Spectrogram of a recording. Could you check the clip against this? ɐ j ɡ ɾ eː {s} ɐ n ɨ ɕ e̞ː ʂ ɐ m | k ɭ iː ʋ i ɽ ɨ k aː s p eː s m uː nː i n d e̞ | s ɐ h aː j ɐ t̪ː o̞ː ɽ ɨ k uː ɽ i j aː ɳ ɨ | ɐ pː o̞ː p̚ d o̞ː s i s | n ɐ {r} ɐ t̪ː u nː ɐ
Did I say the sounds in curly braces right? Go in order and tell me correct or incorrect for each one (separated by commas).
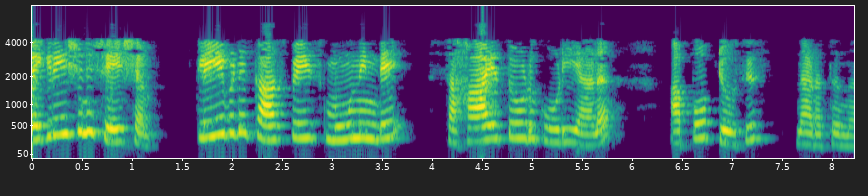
incorrect, incorrect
